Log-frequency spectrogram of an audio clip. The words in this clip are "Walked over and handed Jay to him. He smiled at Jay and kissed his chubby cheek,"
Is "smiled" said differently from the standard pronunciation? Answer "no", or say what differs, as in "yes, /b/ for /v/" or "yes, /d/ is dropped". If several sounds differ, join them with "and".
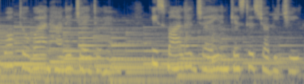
yes, /d/ is dropped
